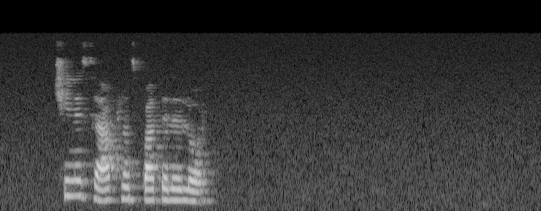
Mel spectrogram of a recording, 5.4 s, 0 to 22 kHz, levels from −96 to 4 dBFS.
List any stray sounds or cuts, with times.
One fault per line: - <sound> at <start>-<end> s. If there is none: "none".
none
